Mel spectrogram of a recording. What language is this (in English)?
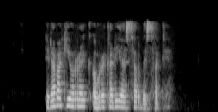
Basque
